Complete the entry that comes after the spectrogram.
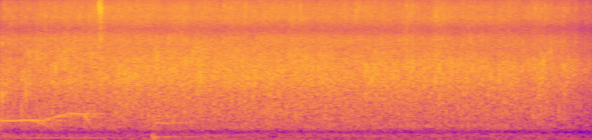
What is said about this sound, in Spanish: Recíbelo con un fuerte aplauso, por favor.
